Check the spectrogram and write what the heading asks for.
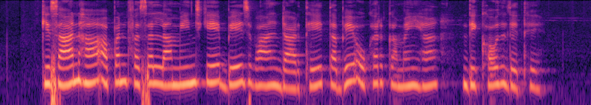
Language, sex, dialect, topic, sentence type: Chhattisgarhi, female, Western/Budati/Khatahi, banking, statement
